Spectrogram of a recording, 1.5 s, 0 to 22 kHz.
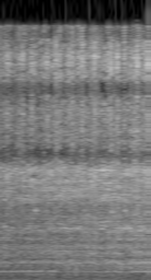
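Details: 2000 Toyota Camry, first start after stuck harmonic balancer bolt work, spark plugs reconnected and alternator refitted: a steady, even hum with no knocks or surges as it settles into a normal idle.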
